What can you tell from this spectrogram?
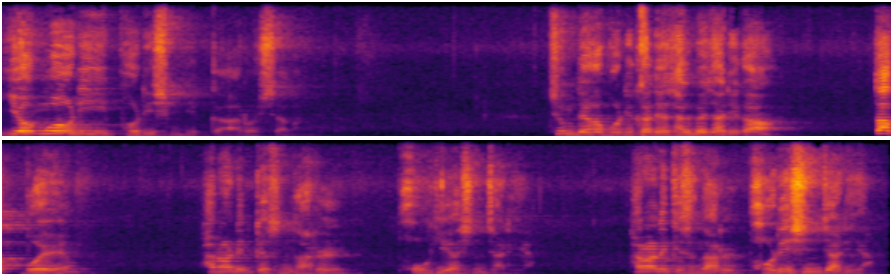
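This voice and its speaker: Male pastor, high voice, animated sermon, rhetorical questions, soft-to-loud swings.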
